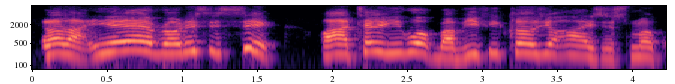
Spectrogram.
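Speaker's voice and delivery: high, loud hyped-up reaction; acted excitement. Acting out own stoned excitement at the voice.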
